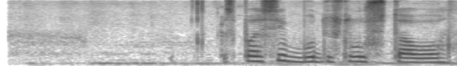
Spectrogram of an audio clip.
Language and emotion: Russian, neutral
